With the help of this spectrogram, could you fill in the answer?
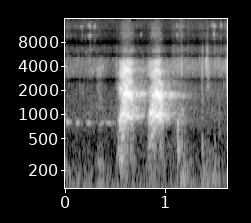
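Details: Two rapid, loud barks from a dog chasing and herding squirrels on October 20, 2014, the second following the first within a third of a second, then a fading yip-like trail against quiet background hum.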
